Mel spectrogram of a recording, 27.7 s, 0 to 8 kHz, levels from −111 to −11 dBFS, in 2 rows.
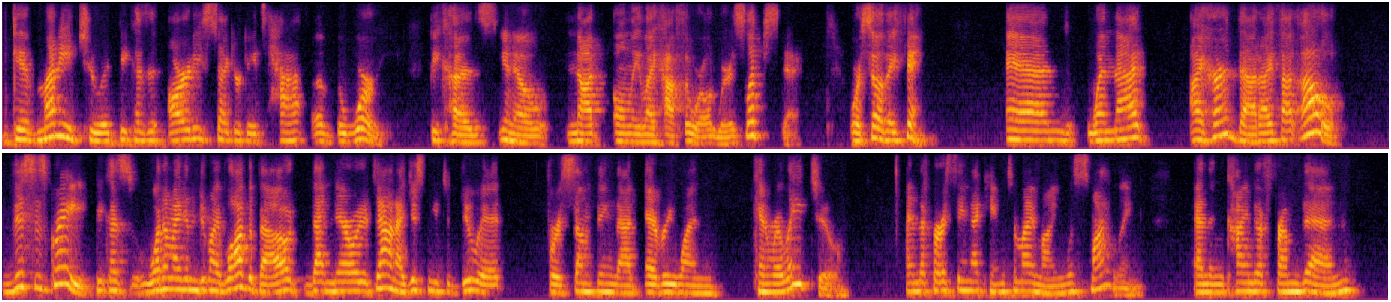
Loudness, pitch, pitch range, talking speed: -25 LUFS, 180 Hz, 165-200 Hz, 180 wpm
